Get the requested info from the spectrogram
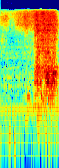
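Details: The speaker's own mechanical ventilator, recorded during his talk: after a quiet moment, a soft airy hiss swells as the machine delivers a breath. Mechanical ventilator breath cycle.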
